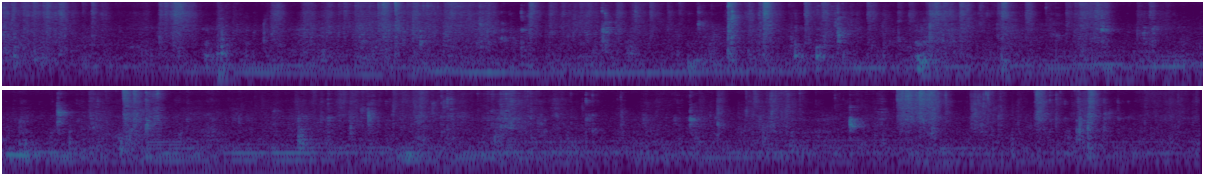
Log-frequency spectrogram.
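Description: Faint eating sounds at a table: scattered soft clicks and crinkles of fingers picking grilled fish off aluminium foil, with chewing and lip smacks.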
